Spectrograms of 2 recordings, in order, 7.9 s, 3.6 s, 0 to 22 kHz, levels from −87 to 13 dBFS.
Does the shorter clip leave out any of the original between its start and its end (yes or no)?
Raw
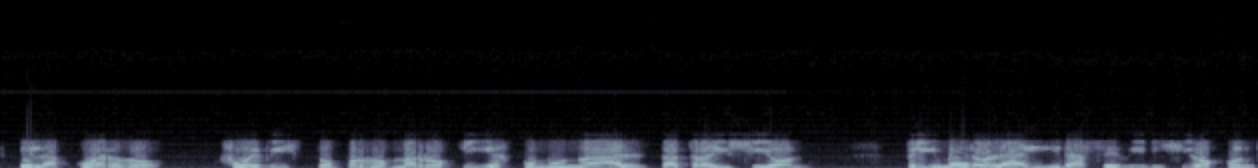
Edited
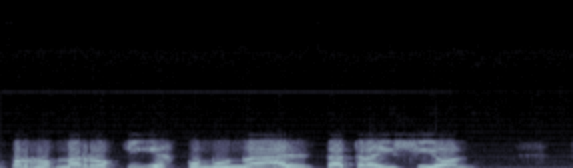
no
